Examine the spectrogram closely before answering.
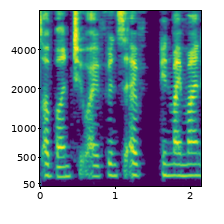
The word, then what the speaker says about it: Ubuntu: Bro, I didn't know it's pronounced Abuntu. I've been in my mind they call it Ubuntu, but um apparently it's pronounced Abuntu.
